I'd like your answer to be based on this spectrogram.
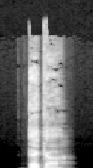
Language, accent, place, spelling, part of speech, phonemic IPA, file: German, Germany, Berlin, Ecker, noun, /ˈɛkɐ/, De-Ecker.ogg
- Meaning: 1. beechnut 2. acorn 3. acorns as a suit in German playing cards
